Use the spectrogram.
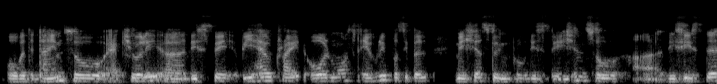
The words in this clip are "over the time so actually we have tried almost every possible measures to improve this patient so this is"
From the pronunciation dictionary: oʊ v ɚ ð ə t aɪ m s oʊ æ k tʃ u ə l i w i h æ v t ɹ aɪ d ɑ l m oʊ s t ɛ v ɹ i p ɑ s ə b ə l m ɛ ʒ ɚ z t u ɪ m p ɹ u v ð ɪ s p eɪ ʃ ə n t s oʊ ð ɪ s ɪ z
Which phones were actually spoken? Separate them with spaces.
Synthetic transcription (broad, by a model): oʊ v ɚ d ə t aɪ m s oʊ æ k tʃ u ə l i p i h æ v t ɹ aɪ d ɑ l m oʊ s t ɛ v ɹ i p ɑ s ə b ə l m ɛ ʃ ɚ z t u ɪ m p ɹ u v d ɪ s p eɪ ʃ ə n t s oʊ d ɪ s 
